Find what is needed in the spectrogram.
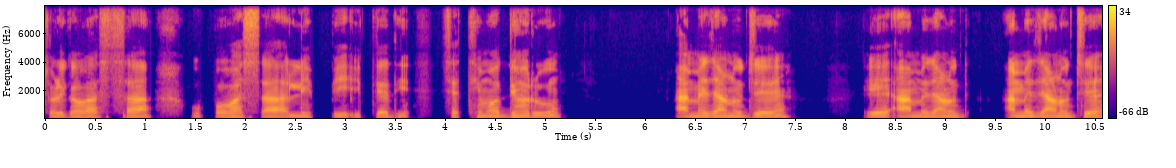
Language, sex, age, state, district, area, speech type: Odia, male, 18-30, Odisha, Kalahandi, rural, spontaneous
